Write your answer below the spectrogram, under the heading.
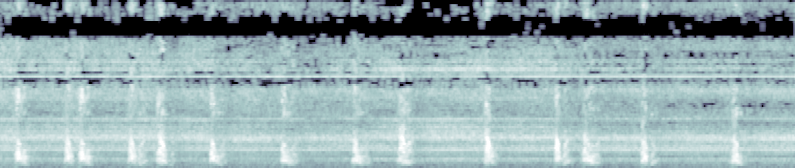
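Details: A French Bulldog, which always keeps an eye out for the vacuum as its worst enemy, barks at a running vacuum cleaner in rapid, sharp bursts, often doubled, over its steady mechanical whir.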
